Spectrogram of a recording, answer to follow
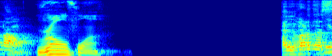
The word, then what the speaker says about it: renvoi: Renvoi. Have you heard the Yes, sound? but it is a bit low. Renvoi. Did you get the sound? Renvoi.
